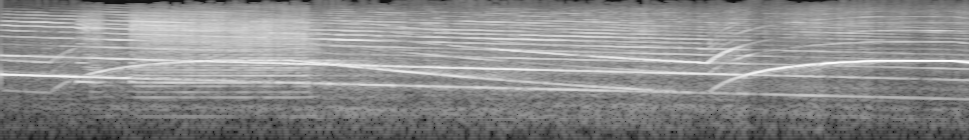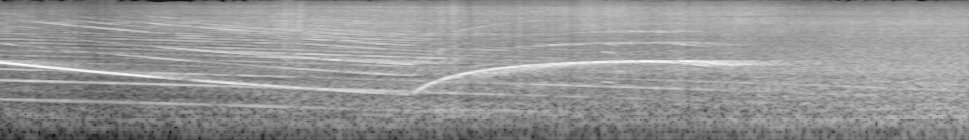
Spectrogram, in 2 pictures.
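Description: Fire engine siren wailing, three times rising quickly in pitch and then falling slowly as it winds down, with a short blast of the engine's horn about a second in.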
